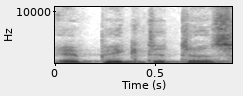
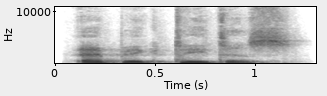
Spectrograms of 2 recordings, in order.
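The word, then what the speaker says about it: Epictetus: Epictitus I used to say Epictitus and then I realized that stress the stress is on the second syllable. Epictitus.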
